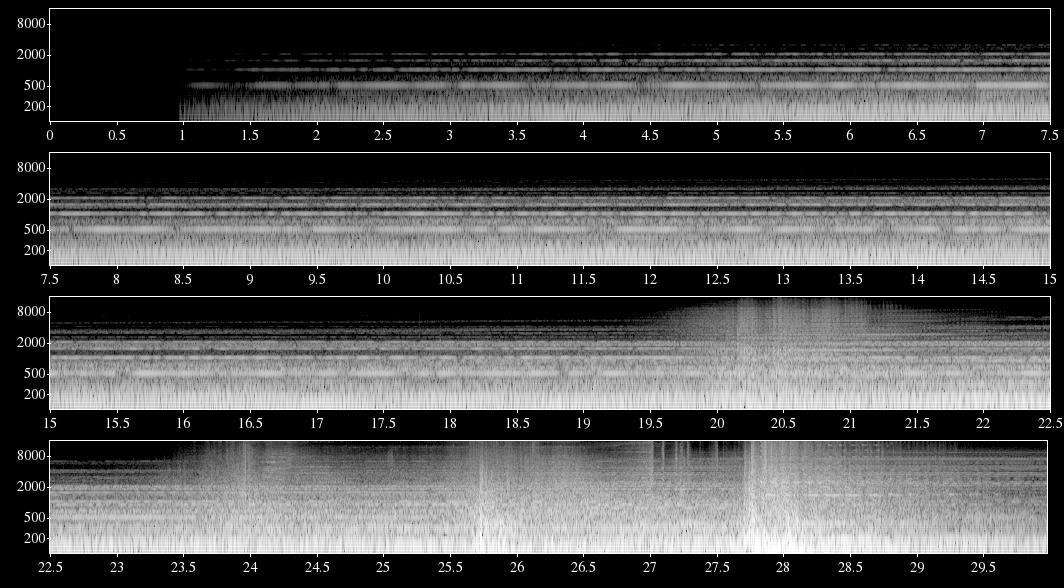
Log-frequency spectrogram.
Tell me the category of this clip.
Sound effects > Other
